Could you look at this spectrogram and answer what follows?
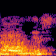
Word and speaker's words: honest: but you will also say I am an honest man where which is silent so please remember this point of uncie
